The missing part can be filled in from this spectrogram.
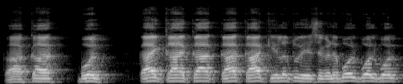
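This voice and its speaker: Fed-up middle-aged neighbour guy, scolding and accusing, fairly high voice, echoey room, a narrator doing him. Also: steady tone, a little slow, natural voice. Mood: angry. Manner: agitated, scolding.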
